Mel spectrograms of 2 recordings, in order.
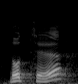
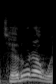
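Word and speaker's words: naught: 자, 여기에 동그라미라고 쓴 건 읽을 때 노트라고 읽어요. 뭐라고 읽는다고요? 노트. 근데 이제 그 아무래도 입에 잘 안 읽기 때문에 보통 한국에서는 그냥 제로라고 해요. 근데 제로 아니고요. 원래는 노트인데 그냥 보통 그냥 우리나라에서 관습상 제로라고 합니다.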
